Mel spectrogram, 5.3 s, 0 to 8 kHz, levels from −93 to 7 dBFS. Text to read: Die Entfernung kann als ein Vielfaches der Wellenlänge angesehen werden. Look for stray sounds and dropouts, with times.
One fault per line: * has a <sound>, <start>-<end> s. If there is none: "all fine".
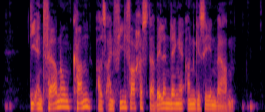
all fine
